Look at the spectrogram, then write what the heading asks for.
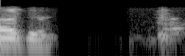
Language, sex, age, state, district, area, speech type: Kashmiri, male, 18-30, Jammu and Kashmir, Baramulla, urban, conversation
